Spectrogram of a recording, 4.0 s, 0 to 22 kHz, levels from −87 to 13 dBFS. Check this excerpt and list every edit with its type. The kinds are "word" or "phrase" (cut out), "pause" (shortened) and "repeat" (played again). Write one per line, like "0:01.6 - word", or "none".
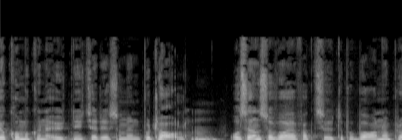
0:02.2 - pause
